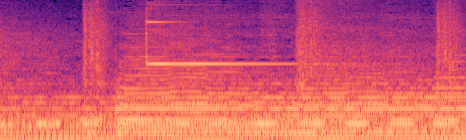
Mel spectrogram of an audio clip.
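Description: A notification-bell ding sound effect: one high, bell-like tone held for just under a second, starting about two-thirds of a second in, over background music.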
